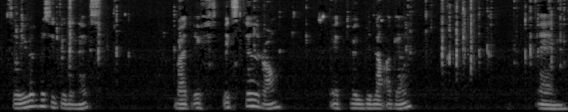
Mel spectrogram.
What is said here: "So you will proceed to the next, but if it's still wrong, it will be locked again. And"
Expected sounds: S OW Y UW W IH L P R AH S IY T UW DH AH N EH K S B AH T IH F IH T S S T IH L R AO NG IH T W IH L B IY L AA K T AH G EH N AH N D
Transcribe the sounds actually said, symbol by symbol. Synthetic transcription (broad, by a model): S OW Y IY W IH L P AH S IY T UW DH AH N EH K S B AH T IH F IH T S S T IH L R AO NG IH T W IH L B IY L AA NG AH G EH N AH N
